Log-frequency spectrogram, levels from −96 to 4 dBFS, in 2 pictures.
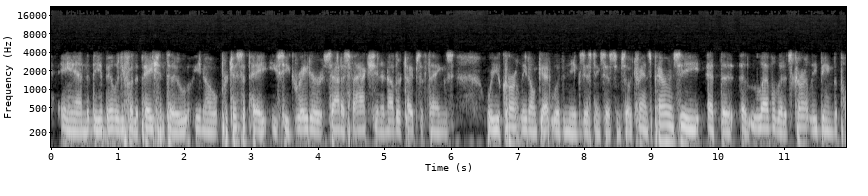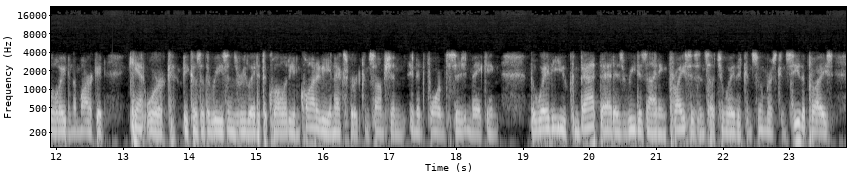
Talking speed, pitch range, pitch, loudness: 195 wpm, 100-110 Hz, 100 Hz, -20 LUFS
